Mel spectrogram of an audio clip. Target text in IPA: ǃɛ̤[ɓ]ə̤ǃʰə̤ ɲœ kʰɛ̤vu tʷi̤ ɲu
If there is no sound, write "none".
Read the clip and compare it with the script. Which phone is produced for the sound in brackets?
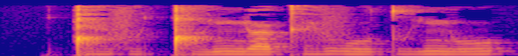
f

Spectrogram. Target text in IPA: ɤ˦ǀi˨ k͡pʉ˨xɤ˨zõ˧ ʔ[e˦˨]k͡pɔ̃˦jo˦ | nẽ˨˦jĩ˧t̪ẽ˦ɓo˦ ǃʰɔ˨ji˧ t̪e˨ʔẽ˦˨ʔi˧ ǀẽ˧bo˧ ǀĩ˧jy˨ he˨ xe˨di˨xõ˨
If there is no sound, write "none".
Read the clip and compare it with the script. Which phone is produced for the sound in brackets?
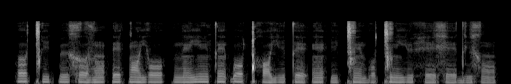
e˦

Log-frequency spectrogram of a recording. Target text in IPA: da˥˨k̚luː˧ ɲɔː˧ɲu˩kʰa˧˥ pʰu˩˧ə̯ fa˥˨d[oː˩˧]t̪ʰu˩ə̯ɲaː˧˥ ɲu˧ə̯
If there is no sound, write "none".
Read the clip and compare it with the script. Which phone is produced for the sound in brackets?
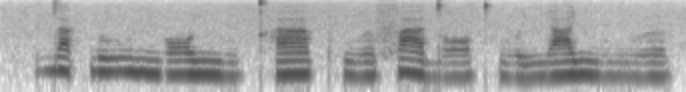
ɔː˩˧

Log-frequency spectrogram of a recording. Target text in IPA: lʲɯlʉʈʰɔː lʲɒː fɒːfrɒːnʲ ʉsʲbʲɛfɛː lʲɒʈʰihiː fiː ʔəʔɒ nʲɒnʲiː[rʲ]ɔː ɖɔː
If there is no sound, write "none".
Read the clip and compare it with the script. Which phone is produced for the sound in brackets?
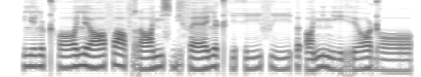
rʲ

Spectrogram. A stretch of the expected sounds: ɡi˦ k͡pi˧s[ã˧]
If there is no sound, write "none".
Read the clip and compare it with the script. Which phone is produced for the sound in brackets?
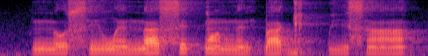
ã˧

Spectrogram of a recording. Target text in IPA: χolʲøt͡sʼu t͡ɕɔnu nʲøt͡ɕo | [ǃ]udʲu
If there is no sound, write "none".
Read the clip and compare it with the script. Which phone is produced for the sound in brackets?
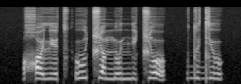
d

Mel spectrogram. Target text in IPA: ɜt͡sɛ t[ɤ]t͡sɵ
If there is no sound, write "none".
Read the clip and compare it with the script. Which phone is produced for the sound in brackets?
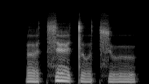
ɤ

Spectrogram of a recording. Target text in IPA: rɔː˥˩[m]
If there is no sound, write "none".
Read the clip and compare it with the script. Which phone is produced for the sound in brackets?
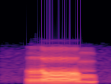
m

